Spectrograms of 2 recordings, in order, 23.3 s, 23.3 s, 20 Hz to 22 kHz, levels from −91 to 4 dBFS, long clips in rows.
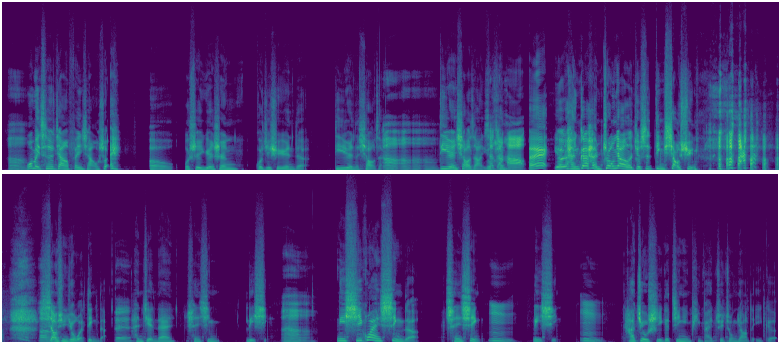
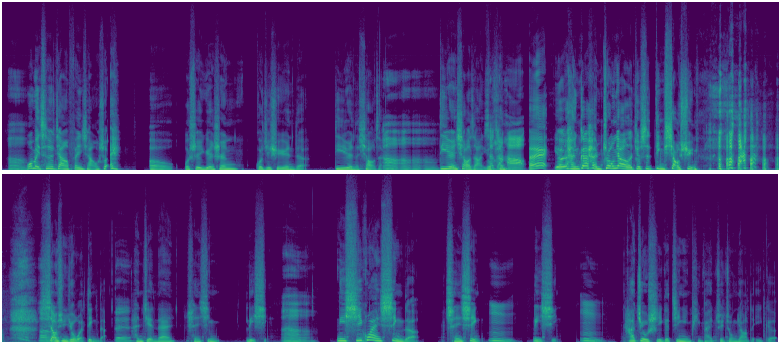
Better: second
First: thin; somewhat; fading below 1 kHz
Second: none

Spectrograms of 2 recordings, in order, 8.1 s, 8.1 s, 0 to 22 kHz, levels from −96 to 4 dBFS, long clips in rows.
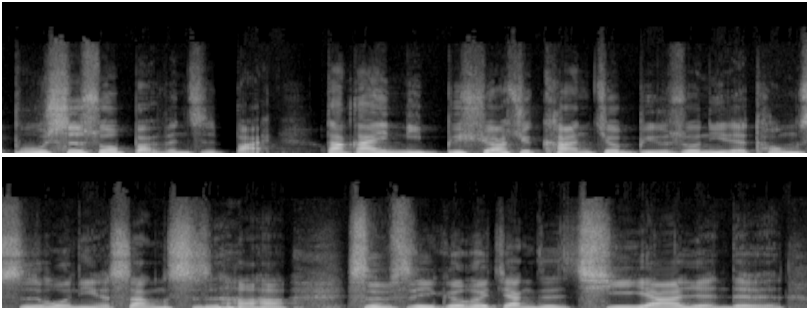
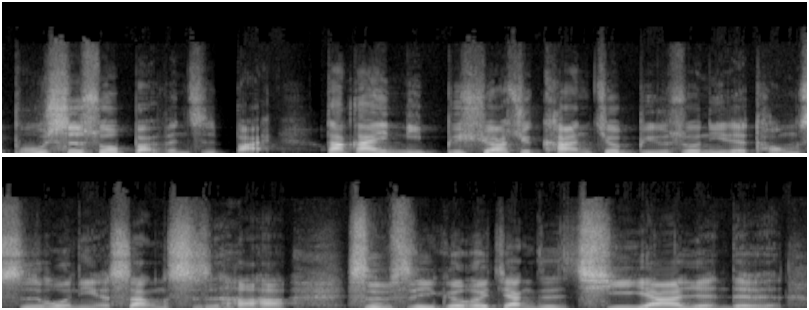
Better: first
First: none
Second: thin; very; fading below 500 Hz

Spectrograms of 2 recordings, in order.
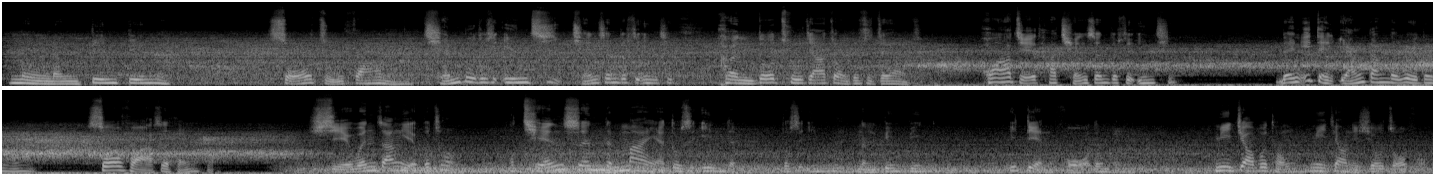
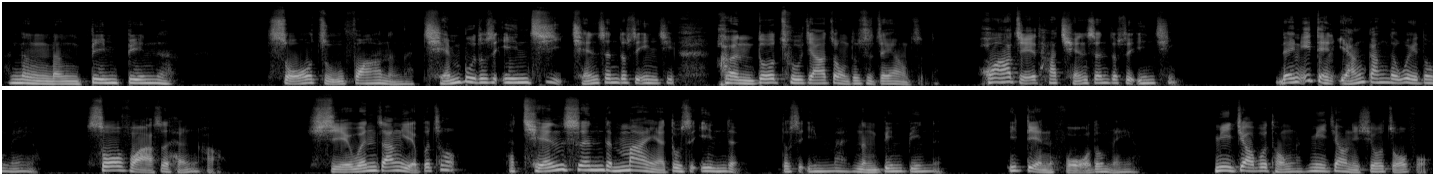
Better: second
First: rain or running water; loud; throughout; 3 dB below the speech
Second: none

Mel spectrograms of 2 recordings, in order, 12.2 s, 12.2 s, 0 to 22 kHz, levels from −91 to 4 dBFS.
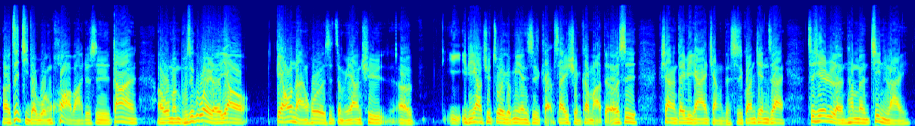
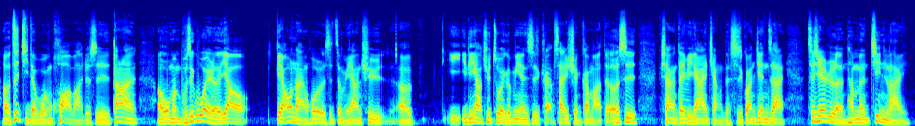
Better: second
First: distortion; slight; 14% of the sound clipped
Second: none

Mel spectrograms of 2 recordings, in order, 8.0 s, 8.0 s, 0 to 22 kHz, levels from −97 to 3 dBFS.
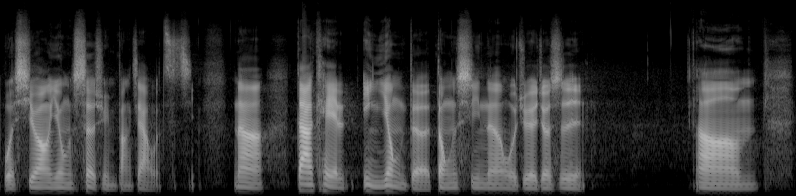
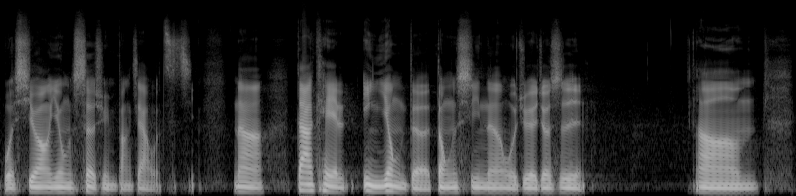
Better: second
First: thin; very; fading below 1 kHz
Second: none

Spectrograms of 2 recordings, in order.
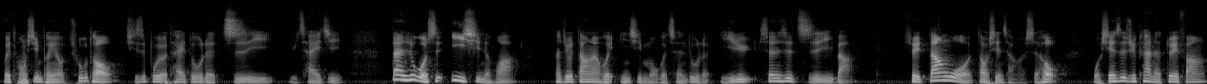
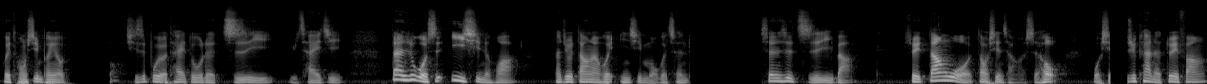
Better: first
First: none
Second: audio cutting out; at 0.5 s, at 7 s for 0.5 s and at 11 s

